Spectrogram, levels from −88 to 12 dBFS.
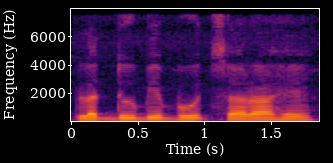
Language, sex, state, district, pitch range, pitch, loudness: Hindi, male, Arunachal Pradesh, Lower Dibang Valley, 130-140 Hz, 135 Hz, -17 LUFS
